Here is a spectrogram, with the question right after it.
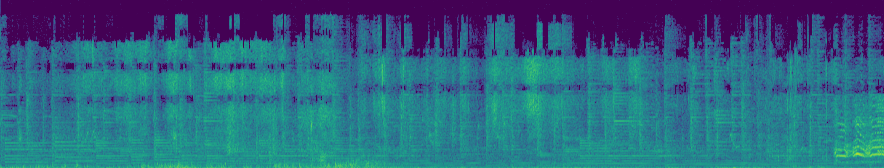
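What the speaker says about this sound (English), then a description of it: "in addition to the chickens that you can hear" Chickens cluck and a rooster crows at a moderate distance outdoors, with scattered rustling and soft thuds around them.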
